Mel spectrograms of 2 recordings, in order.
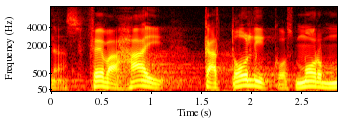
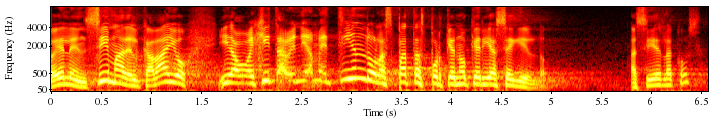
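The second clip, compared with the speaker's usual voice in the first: ordinary talk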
